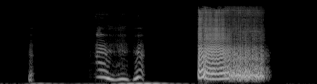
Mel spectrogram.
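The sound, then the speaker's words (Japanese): A short faint puff, then a wavering squeaky fart, followed by a long, loud, raspy blast, made with the bottom turned toward someone's face. The sounds stand alone, with no talking. “まずはおならから始めるわよ。”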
